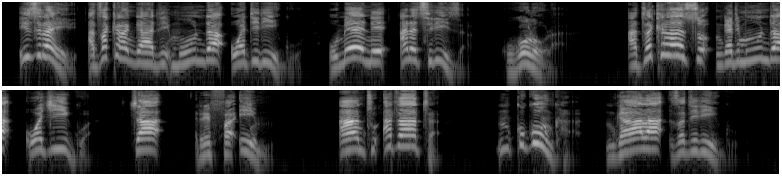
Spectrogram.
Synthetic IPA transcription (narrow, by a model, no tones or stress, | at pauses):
is̬ɾaɛ̰liad͡zakʰalaŋɡat̬imundawatiɾiɡu | umɛnɛanat͡sʰiɾiza̰ | kukɔlɔ̰ːla̰ | ad͡zakʰalansɔŋɡat̬imundawat͡ʃiɡwa̰ | t͡ʃa | ɾɛfaʔiːmu | antʰuʔatatʰa̰ | ŋ̩kukuŋkʰa̰ | ŋɡalazat̬iɾiːɡu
